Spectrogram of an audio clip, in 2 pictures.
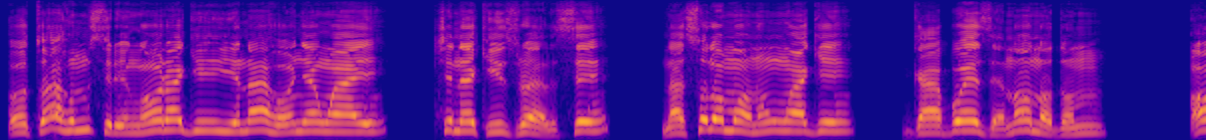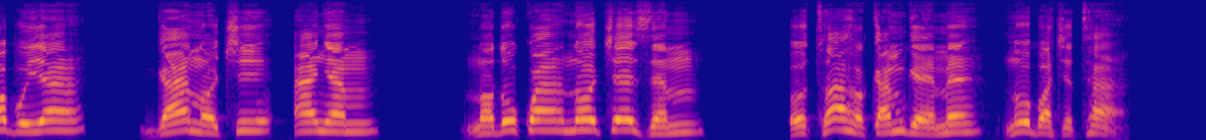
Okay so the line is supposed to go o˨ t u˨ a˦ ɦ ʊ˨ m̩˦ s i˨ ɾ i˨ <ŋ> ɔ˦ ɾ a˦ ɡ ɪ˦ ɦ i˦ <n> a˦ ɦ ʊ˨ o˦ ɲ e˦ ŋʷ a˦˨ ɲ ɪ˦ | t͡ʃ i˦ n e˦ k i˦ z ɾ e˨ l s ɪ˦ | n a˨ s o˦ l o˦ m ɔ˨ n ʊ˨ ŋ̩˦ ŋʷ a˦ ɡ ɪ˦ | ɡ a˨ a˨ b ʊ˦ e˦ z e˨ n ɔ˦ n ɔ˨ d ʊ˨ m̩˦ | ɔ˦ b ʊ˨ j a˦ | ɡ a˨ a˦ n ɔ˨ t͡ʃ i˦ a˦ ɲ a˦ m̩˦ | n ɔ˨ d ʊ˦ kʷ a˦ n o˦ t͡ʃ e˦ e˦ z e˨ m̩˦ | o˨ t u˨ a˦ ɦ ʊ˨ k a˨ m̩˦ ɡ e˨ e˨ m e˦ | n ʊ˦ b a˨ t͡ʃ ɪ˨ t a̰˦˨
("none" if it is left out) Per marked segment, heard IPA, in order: ŋ, n

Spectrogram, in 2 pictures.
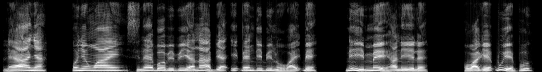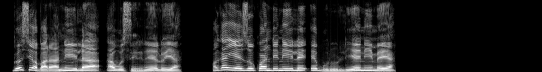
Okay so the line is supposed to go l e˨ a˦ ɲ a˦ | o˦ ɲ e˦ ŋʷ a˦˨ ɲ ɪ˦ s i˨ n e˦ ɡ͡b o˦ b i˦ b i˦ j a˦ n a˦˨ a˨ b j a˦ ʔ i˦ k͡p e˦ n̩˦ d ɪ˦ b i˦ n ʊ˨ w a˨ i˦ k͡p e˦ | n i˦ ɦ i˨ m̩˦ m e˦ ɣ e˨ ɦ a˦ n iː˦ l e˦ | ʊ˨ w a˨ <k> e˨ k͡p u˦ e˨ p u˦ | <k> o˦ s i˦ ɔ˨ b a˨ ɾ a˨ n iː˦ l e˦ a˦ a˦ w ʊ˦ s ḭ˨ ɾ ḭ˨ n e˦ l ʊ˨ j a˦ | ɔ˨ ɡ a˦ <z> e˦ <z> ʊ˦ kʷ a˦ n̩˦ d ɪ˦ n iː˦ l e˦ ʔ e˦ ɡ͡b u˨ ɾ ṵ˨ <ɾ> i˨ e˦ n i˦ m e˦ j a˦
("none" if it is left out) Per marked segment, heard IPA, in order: ɡ, ɡ, ɣ, z, l

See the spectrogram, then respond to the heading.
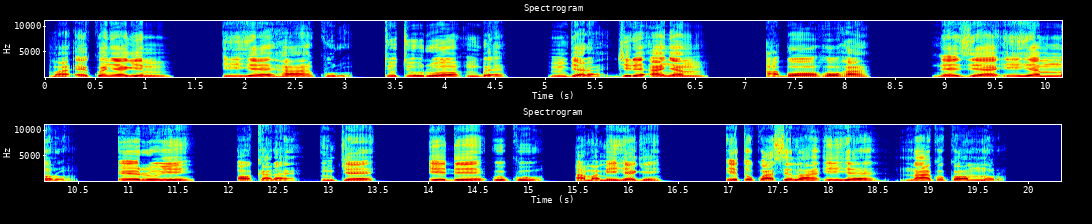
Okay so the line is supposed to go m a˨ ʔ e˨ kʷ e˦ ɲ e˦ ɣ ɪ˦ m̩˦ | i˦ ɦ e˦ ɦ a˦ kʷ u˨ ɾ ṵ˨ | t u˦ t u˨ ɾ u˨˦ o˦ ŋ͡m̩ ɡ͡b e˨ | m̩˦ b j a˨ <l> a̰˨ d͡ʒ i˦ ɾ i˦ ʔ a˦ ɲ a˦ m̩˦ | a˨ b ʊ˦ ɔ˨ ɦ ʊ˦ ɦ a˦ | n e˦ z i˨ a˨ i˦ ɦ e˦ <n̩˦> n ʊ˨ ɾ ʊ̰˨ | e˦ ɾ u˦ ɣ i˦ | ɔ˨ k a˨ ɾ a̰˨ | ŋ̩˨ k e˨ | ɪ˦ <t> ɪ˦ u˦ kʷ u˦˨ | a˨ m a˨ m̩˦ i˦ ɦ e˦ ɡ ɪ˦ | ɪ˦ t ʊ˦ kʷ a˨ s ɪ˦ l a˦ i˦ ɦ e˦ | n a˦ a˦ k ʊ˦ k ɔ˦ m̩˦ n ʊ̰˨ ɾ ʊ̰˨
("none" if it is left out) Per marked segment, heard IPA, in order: ɾ, m̩˦, d

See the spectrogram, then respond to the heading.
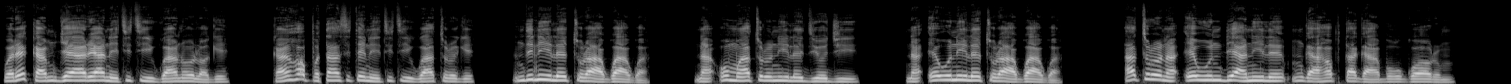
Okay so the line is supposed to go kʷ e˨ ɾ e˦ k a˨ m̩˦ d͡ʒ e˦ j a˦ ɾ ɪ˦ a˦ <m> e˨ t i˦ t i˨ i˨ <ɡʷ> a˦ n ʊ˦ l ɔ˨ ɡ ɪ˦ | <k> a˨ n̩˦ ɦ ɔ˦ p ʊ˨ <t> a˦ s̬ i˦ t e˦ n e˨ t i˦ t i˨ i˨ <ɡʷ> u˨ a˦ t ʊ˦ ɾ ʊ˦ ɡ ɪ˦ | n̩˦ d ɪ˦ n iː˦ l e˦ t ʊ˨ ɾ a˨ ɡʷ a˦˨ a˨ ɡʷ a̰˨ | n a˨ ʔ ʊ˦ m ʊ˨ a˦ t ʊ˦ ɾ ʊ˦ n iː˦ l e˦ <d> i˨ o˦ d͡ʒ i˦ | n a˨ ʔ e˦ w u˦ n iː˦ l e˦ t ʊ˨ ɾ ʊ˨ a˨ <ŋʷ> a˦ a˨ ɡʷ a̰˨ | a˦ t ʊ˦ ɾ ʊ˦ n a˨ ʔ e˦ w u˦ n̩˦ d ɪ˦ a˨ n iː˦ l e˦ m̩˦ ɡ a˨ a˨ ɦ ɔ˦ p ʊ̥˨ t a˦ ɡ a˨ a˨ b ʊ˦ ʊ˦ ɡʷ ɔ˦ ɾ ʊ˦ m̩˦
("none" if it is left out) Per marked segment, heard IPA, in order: n, ɡʷ, k, t, ɡʷ, d, ɡʷ

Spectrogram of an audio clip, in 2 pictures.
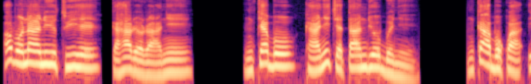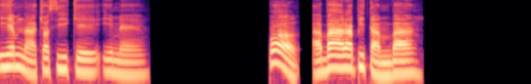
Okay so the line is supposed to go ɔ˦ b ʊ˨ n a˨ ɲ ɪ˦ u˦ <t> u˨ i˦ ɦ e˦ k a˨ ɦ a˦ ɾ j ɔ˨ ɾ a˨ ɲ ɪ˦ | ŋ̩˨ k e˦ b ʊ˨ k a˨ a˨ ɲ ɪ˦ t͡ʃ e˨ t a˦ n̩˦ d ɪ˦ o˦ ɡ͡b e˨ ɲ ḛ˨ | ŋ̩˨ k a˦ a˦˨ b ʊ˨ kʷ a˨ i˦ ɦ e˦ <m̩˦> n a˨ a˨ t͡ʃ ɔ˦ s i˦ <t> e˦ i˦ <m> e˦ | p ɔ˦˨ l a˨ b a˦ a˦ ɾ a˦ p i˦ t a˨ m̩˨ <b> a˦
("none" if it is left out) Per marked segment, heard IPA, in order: t, m̩˦, k, m, b

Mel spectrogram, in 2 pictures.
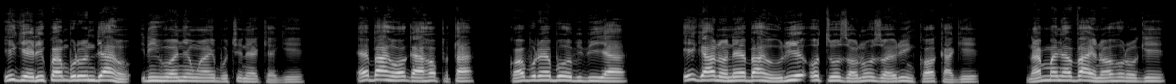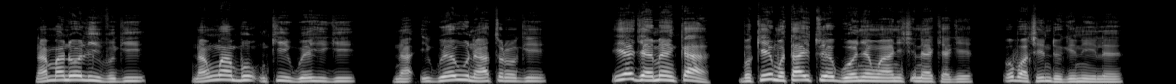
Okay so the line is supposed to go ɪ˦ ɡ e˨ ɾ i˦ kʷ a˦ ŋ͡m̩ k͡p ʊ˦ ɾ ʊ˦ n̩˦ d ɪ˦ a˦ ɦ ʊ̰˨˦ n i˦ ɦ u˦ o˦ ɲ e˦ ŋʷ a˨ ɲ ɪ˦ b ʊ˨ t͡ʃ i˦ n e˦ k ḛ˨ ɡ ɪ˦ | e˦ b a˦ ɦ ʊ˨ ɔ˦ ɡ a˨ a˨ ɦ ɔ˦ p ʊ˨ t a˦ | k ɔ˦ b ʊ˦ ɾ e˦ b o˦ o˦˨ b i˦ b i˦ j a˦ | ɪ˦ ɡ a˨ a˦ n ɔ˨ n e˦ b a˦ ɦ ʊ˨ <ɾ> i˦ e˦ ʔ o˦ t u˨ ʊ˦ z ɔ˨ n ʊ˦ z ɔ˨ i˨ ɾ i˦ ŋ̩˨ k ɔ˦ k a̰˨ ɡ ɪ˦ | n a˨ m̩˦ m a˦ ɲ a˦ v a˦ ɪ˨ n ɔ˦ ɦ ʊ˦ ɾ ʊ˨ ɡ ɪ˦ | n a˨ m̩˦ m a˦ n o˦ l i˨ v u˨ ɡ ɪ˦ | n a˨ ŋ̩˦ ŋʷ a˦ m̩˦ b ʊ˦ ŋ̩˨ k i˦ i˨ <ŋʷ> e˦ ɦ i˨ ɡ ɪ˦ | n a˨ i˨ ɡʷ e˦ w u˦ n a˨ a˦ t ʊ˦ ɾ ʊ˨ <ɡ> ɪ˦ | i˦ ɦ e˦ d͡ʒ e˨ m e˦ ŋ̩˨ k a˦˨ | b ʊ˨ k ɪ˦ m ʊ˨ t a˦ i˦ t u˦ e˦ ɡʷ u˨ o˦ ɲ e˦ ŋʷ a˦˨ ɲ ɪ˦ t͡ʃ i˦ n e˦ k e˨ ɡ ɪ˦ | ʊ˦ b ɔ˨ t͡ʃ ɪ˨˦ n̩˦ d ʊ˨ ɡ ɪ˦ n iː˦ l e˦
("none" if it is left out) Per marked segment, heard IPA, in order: ɾ, ɡʷ, ɡ

